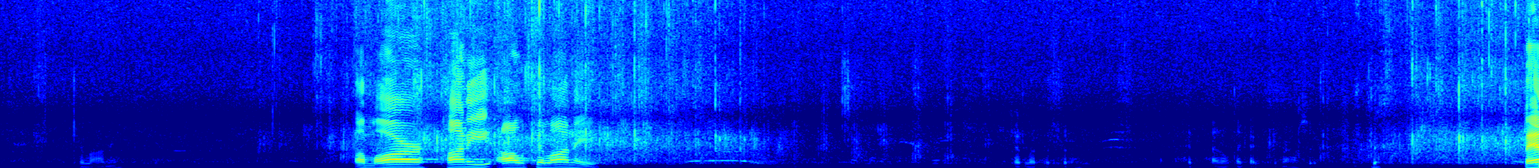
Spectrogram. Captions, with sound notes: Amar Ponny Alculani. (audience applauding)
